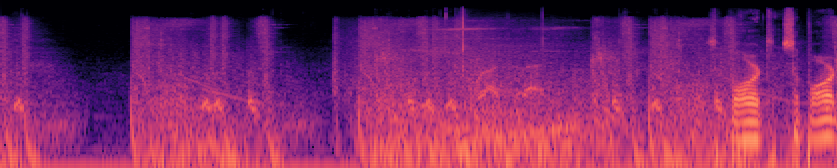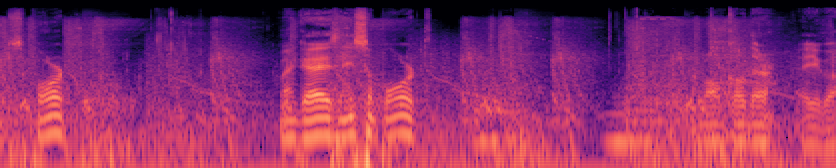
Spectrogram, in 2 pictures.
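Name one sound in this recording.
Explosions boom repeatedly amid gunfire.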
